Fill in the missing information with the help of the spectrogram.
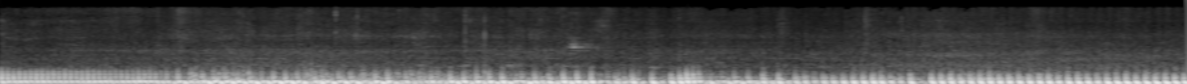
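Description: Motorcycle engine running at low road speed, its exhaust pulsing rapidly, settling into an even idle near the end as the bike stops.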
